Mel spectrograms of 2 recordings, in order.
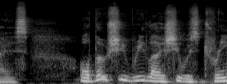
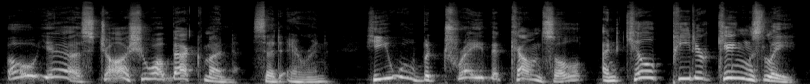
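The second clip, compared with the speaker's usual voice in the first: put-on much higher, slow prophetic old man; old seer voice; 11 semitones higher, slower than usual. A narrator's reading. Aaron predicting betrayal, high slow old voice. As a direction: pronounce doom like a confused oracle.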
